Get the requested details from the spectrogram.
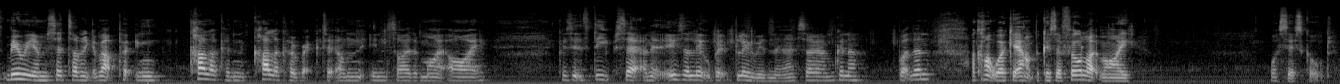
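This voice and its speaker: Chatting while applying makeup at home, this middle-aged woman rambles in a scattered, self-mocking get-ready-with-me vlog with many fillers, sounding slightly chesty from a cold. She speaks a little fast in a lowish, fairly bright voice. Slight background noise comes through the small clip-on mic, which she sometimes covers.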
